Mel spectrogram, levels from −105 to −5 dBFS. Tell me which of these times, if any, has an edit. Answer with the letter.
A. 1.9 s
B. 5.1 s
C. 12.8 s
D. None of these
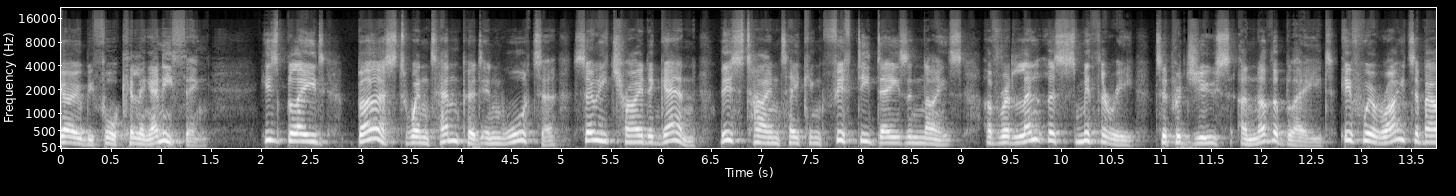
C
